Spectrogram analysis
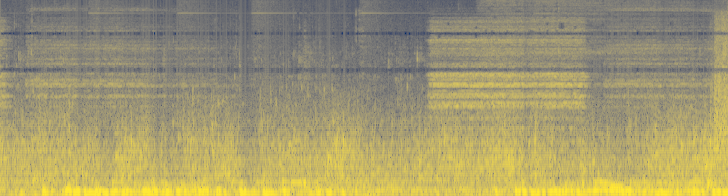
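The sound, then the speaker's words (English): Muffled underwater swimming in a video game cave: a low, watery rumble that surges and eases unevenly throughout, heard alone without talk. “Looks like I'm gonna go swimming. Might as well use it.”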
